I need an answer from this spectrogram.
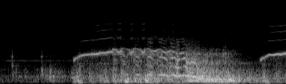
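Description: Horses whinny loudly as a stagecoach brakes abruptly: a few hoof clops, then a long, shrill, wavering neigh over rumbling movement, and a second neigh starting at the end.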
